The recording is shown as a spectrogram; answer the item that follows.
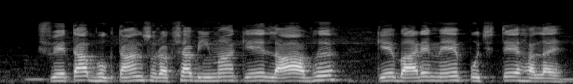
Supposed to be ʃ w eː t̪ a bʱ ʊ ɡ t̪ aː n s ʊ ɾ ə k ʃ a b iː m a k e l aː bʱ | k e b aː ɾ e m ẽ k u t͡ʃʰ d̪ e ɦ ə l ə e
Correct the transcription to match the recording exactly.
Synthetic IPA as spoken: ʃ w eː t̪ a bʱ ʊ ɡ t̪ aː n s ʊ ɾ ə k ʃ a b iː m a k e l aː bʱ | k e b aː ɾ e m ẽ p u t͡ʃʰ t̪ e ɦ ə l ə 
